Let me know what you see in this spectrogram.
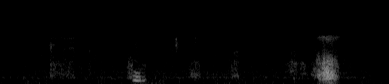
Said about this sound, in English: I have a very small dog whining at me right now.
